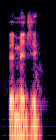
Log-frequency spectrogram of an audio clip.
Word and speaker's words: Bemidji: And it was that Cole Caufield's Wisconsin Badgers went out to, and I'm not sure how to pronounce this, Bemidji State. – Bemidji.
